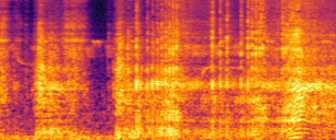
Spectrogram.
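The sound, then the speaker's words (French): A chainsaw roars steadily, its harsh buzzing engine rising and falling in pitch as it revs, loud, with no talking over it. “Bah, qu'est-ce que c'est que ce bruit de tronçonneuse?”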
